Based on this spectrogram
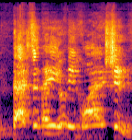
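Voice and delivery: high, drawn-out shout; angry interjection. Acted. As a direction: cut in with a slow, heated yell. Cuts in angrily during argument.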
